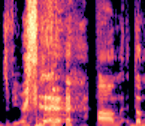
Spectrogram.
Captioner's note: laughter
